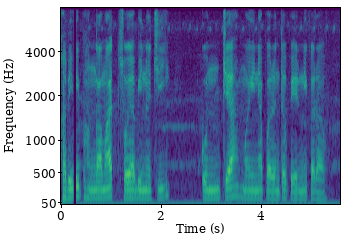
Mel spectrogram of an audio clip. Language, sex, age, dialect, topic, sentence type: Marathi, male, 18-24, Varhadi, agriculture, question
